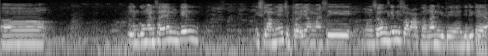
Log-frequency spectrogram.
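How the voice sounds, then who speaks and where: In a Javanese accent, a woman speaks at a moderate pace and fairly high pitch, with fairly even intonation and very even loudness. Her long, frequent pauses sit over music in the background. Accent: Javanese-accented Indonesian. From Central Java (Blora), Indonesia. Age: 30s. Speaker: convert telling her story. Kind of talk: testimony interview. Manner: casual, with fillers.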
